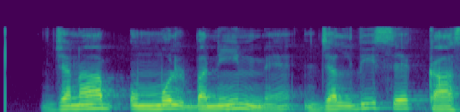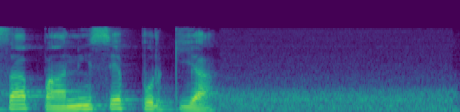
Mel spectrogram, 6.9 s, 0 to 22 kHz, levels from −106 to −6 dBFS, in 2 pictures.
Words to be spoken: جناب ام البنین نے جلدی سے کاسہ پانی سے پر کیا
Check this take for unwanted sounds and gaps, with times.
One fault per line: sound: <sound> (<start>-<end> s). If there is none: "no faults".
no faults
